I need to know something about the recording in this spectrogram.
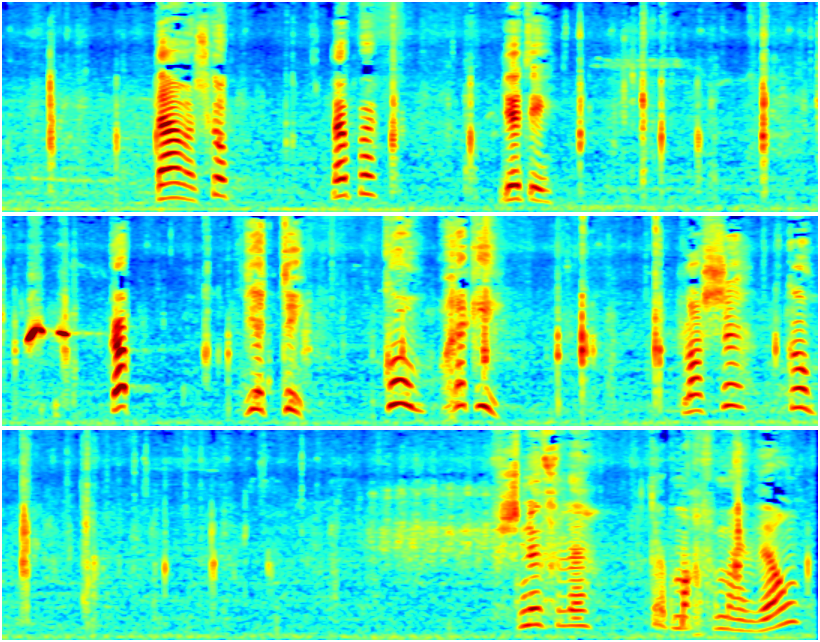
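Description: A dog barks and yelps in short bursts nearby.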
